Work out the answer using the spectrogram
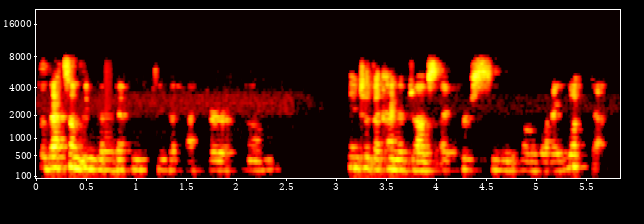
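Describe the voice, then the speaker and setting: A young woman from Saudi Arabia speaks as a webcast guest. Her voice is soft and slightly husky, sitting at a middle pitch, and she explains things in a patient, measured way. The sound is dull and lo-fi, like a basic webcast mic. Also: fairly even intonation. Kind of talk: webcast talk.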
